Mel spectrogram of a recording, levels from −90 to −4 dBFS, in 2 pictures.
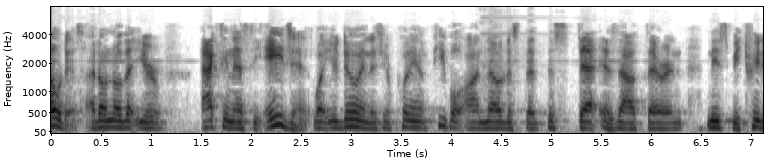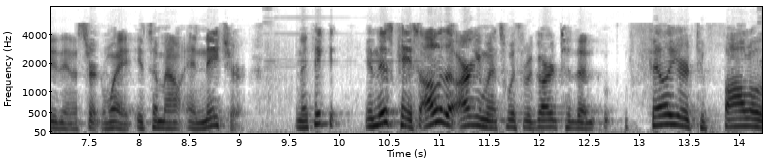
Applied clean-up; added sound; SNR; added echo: neural separator model SepFormer DNS4.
